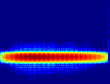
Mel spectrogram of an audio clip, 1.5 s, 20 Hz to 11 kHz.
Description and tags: DUSSAUD JESSY 2015 2016 holophonicsounds
Synthetic sound created with Audacity.
I use fade in & fade out to give a 3D impression.
Typologie de Schaeffer : V
Morphologie :
Masse : Son seul complexe
Timbre Harmonique : acide
Grain : son lisse et flottant
Allure : pas de vibrato
Dynamique : l'attaque est graduelle
Profil mélodique : sans séparation nette
Profil de masse : Le son est fait pour être fondu dans une ambiance
artificial, drone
